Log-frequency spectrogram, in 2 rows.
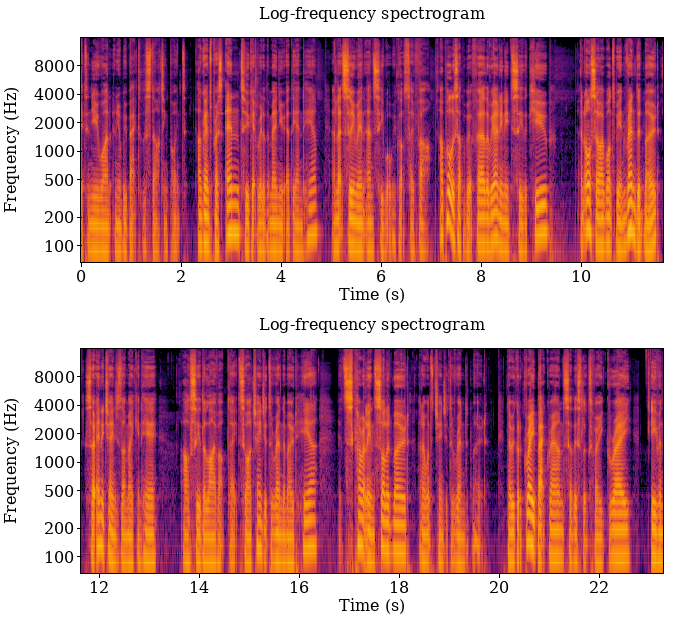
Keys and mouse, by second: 3.6 n, 7.9 click, 16.3 click, 20.1-22.0 middle drag.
